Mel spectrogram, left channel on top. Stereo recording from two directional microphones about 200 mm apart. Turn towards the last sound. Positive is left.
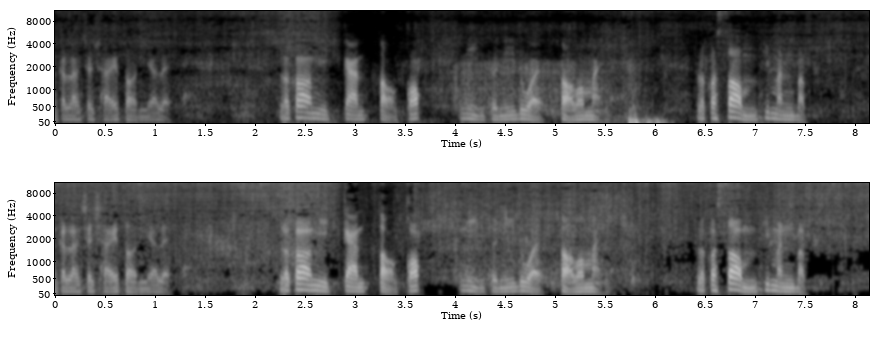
turn(degrees=-25)  # may be behind; listen again after turning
